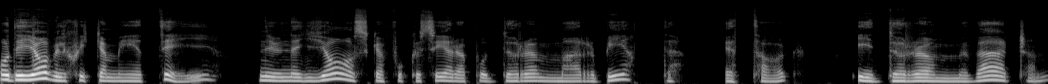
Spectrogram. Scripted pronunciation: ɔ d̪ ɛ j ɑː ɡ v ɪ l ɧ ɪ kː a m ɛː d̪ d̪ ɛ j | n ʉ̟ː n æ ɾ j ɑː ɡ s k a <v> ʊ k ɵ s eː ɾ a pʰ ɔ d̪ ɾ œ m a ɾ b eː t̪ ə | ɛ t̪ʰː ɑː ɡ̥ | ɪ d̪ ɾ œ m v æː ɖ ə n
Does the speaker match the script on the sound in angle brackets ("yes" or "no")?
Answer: no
